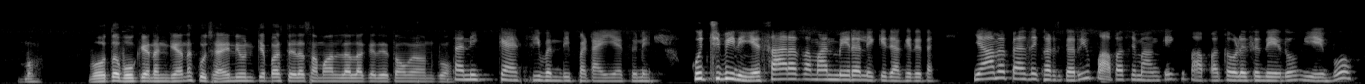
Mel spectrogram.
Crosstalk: none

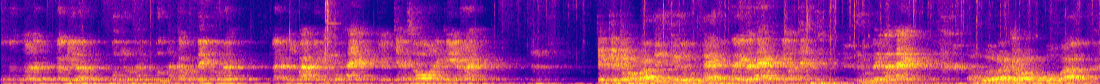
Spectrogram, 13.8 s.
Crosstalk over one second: none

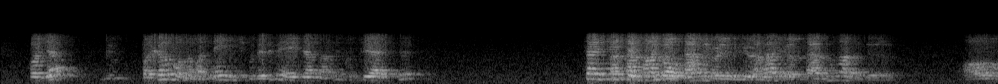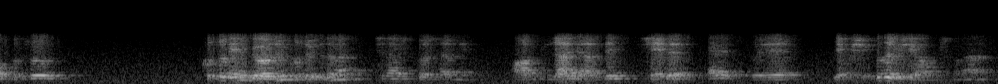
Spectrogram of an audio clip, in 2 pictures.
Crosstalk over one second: present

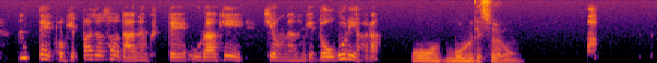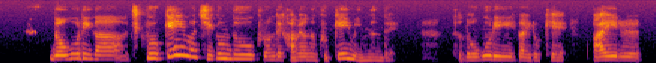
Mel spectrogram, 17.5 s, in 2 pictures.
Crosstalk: none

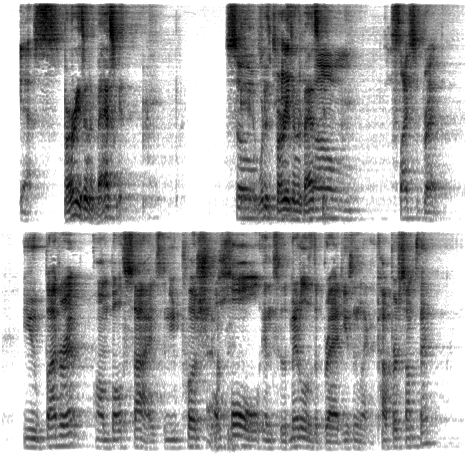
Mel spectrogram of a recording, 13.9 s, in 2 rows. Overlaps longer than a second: present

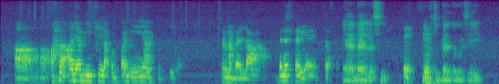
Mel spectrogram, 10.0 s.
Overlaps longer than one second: none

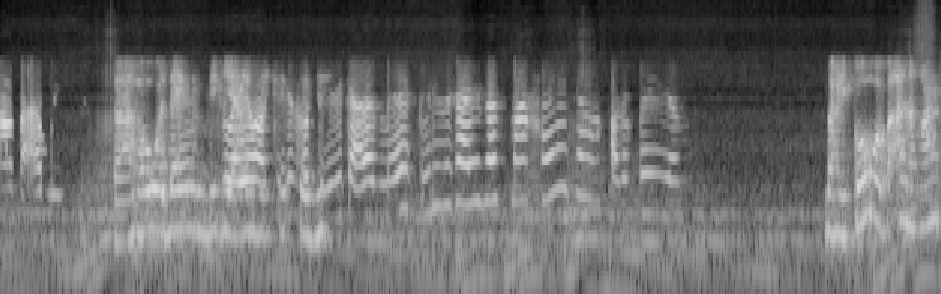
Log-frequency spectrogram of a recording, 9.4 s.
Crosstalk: present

